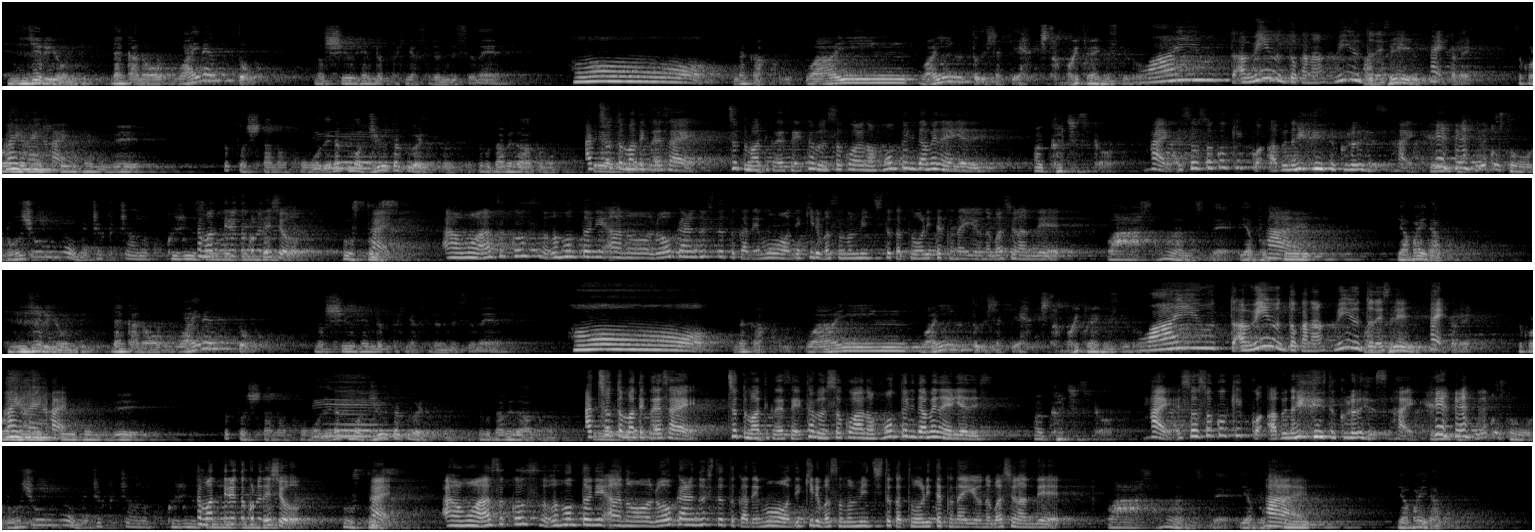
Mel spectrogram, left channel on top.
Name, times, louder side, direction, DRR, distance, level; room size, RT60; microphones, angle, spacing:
voice 1, 0.1-2.6 3.1-5.0 7.3-11.5 13.6-14.2 14.5-14.7 15.1-16.7 17.7-20.8 21.2-21.6 25.6-26.4 29.6-33.7 34.0-34.6 41.7-43.7 44.6-45.0, left 1 dB, 25° left, 4 dB, 0.9 m, -31 dB
voice 2, 5.7-7.1 11.3-14.4 15.3-16.0 18.4-19.4 21.1-22.3 22.6-25.1 26.7-30.2 32.6-33.6 34.3-34.5 35.0-41.2 43.2-43.7, right 3 dB, 80° right, 6 dB, 1.0 m, -27 dB
28.5 x 25.0 x 5.7 m, 2.2 s
head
